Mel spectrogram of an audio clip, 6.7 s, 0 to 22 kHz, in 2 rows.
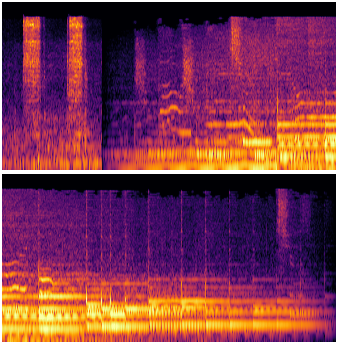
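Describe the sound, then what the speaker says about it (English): A 3/8 ratchet works studs out during a transmission and clutch job on a Cummins ISX15 truck engine, giving a close, sustained metallic grinding and ringing with squeaky tonal rubbing after a couple of brief bumps at the start. "take a 3/8 and take these studs out"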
